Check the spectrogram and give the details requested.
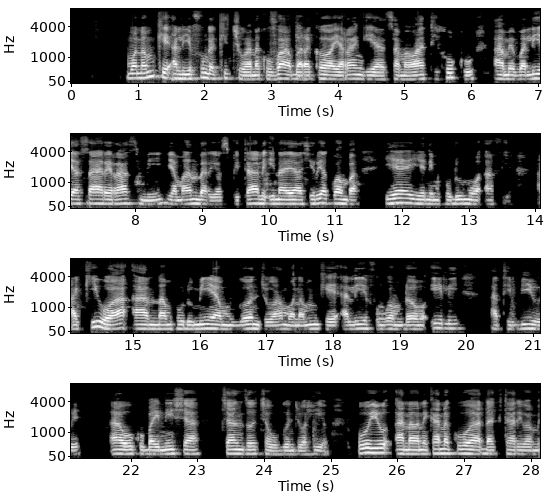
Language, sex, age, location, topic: Swahili, male, 25-35, Kisumu, health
